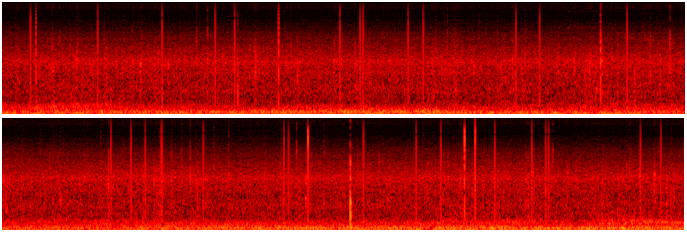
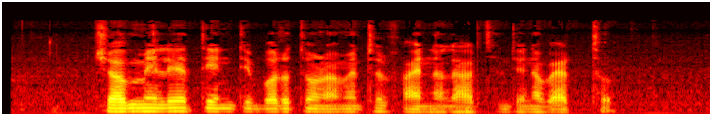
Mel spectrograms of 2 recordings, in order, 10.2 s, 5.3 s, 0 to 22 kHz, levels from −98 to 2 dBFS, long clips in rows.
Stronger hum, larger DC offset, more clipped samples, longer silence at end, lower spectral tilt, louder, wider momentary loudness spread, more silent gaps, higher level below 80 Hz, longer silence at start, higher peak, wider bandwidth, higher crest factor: neither; neither; neither; second, 0 s vs 0.7 s; second, -4 dB/octave vs -6 dB/octave; second, -49 LUFS vs -27 LUFS; second, 6 LU vs 16 LU; neither; about the same, -52 dBFS vs -54 dBFS; second, 0 s vs 0.7 s; second, -16 dBFS vs -4 dBFS; first, over 20 kHz vs 11.5 kHz; first, 32 dB vs 24 dB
